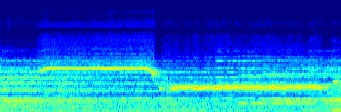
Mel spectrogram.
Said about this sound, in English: Whistling. The second pitch, an octave below the first, just as Mr. Jenkins had described.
